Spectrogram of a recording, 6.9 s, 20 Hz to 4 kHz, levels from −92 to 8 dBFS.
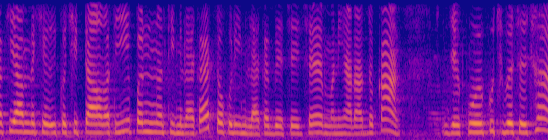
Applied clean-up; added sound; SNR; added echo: none; none; none; none.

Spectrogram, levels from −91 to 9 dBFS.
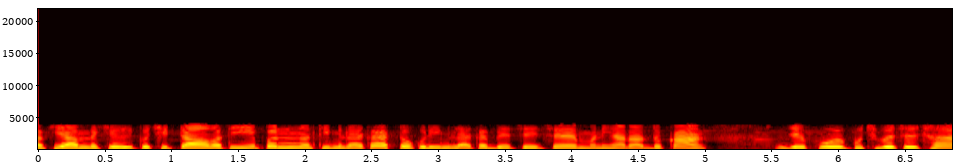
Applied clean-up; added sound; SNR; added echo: neural separator model SepFormer WHAM!.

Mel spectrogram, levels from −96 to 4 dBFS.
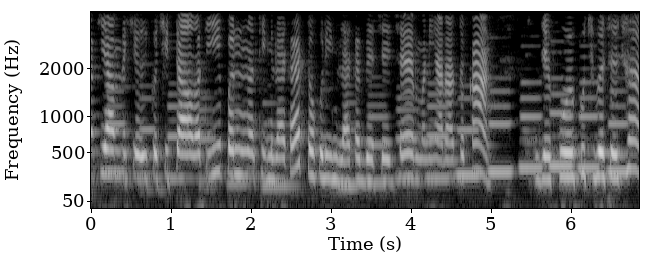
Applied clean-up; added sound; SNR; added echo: classical method log-MMSE.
